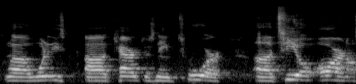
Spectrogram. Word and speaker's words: Tor: It is basically Hellchild coming up against one of her arch nemesis, one of these characters named Tor, T-O-R, and I'll spell that for you.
